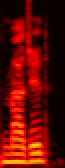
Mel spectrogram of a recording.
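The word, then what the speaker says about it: Maajid: And today we're going to be talking about some things, including the red pilling of Majid Nawaz and ultimate deplatforming. – I think it's Majid. – Majid. Oh, yeah. Is that? I've been pronouncing it wrong this whole time.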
